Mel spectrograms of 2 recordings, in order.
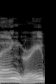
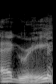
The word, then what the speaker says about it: agribusiness: Not angry, but agri. But sometimes my pronunciations as an Aussie can be misconstrued.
